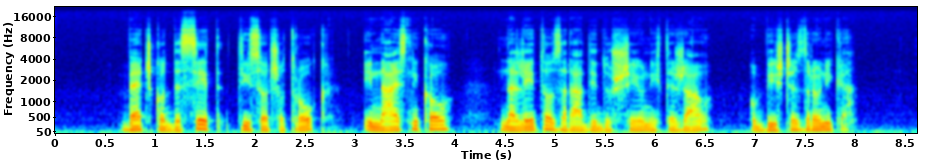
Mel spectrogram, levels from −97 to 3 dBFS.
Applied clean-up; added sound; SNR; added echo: none; none; none; none.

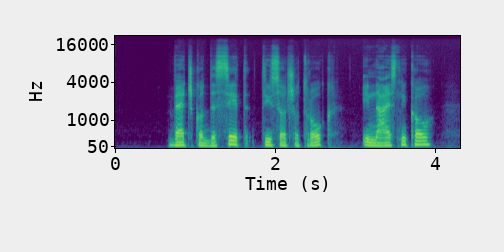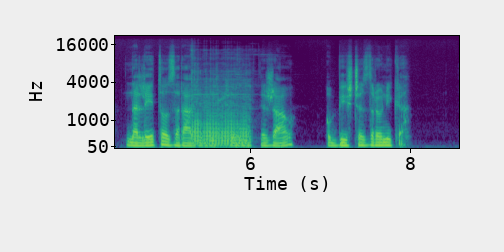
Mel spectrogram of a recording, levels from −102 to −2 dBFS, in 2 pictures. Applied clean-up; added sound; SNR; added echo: neural mask model RNNoise.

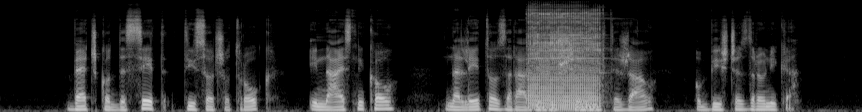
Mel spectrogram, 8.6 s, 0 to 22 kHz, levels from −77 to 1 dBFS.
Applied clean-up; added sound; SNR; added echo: none; Tools; -1 dB; none.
